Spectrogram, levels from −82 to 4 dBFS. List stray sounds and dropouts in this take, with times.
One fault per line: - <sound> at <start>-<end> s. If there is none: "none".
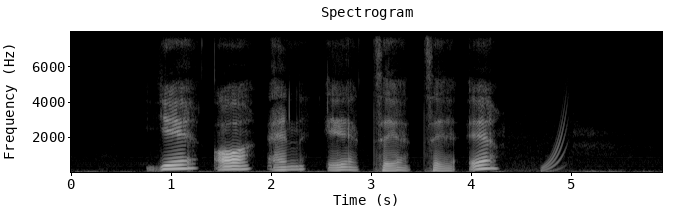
- chirp at 4.7-5.0 s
